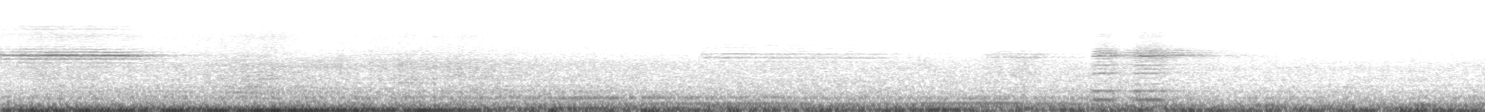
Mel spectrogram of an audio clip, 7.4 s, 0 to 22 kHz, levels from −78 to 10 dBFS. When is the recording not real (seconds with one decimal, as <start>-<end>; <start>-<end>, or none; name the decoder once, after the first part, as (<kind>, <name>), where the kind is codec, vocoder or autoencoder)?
1.8-2.9 (vocoder, BigVGAN v2)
